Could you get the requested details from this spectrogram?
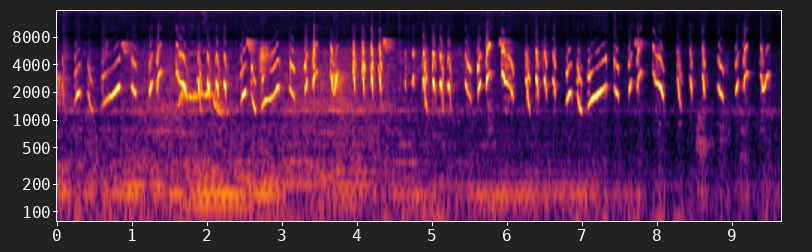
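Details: Abbott's babbler singing in a master recording meant to train competition songbirds: a long, lively run of fast whistled and chattered phrases, steady and almost unbroken, with soft low rumble behind.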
